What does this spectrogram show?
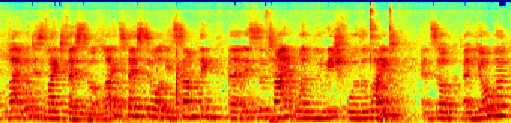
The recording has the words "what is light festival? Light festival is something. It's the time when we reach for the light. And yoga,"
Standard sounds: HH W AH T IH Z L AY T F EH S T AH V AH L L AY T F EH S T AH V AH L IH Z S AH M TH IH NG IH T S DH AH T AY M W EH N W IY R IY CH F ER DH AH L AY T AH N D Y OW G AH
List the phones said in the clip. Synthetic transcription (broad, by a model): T W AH T IH Z L AY T F EH S T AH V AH L L AY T F EH S T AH V L IH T S AH M TH IH NG IH T S DH AH T AY M W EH N W IY R IY CH F ER DH AH L AY T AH N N Y OW G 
